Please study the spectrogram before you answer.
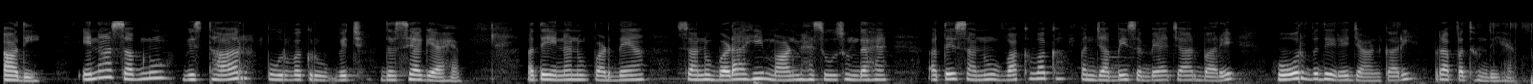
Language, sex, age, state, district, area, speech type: Punjabi, female, 18-30, Punjab, Ludhiana, urban, spontaneous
